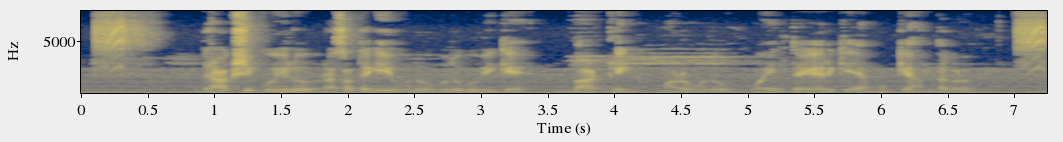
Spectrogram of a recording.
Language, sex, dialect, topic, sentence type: Kannada, male, Mysore Kannada, agriculture, statement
